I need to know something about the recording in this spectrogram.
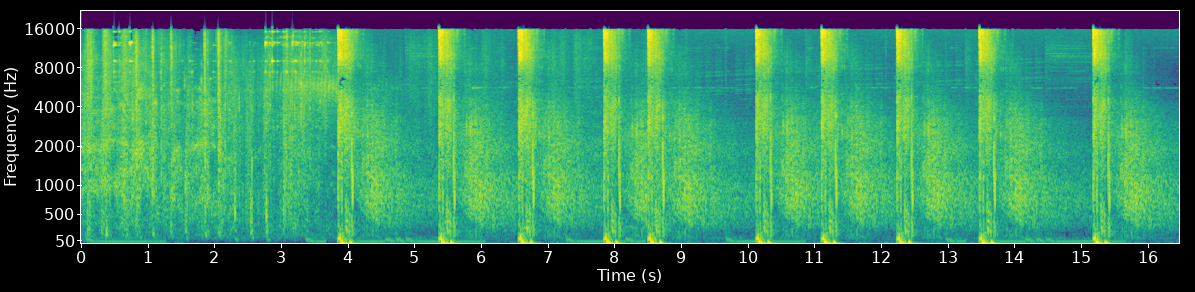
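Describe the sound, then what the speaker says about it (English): Gunfire in the survival game SCUM: a sharp, loud single shot followed by a steady series of single shots and quick double shots spaced about a second apart, echoing against a quiet outdoor background, no talking. "I can't leave without, you know, shooting the gun."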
